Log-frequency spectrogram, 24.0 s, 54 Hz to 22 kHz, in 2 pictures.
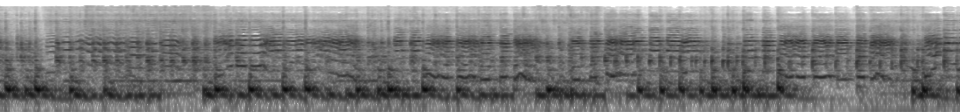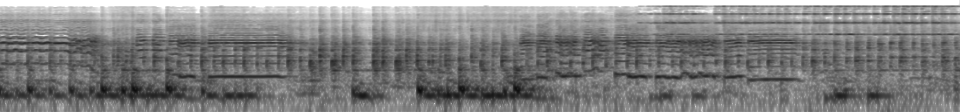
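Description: Temple melam band music: a reed pipe playing a wavering melody over loud, fast drumming. About 20 seconds in, a bell starts ringing steadily alongside it.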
